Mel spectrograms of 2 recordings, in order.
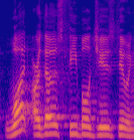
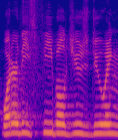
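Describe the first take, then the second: First: It is said in his normal reading voice. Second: It is said in a Doctor Evil impression.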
